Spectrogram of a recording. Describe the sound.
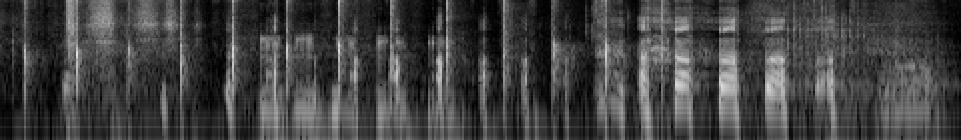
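Sharp hand claps ring out in a quick, irregular series, loud and crisp, scattered across the whole stretch while a voice talks and vocalizes between and over them.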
